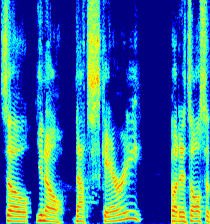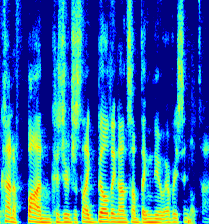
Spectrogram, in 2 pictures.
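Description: Over a very clean recording with a silent background, a man with an ordinary speaking voice and a fairly high pitch talks at a moderate pace, with ordinary pitch variation and big swings in loudness. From US Northeast, Connecticut. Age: 40s. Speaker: tech executive and father. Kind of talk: podcast interview.

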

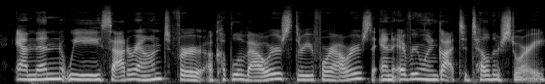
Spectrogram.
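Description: A woman's monotone, flat delivery at a moderate pace, with hardly any pauses, very even loudness, and a very clean recording with a silent background. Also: fairly high pitch for a woman. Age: 50s. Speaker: art therapist and author. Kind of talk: interview.

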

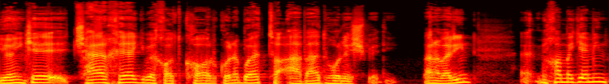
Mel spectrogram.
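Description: In a very clean recording with a silent background, a man with a plain, everyday voice speaks fairly slowly at a fairly high pitch with ordinary pitch variation. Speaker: podcast host summarizing business books. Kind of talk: scripted narration of a book summary.

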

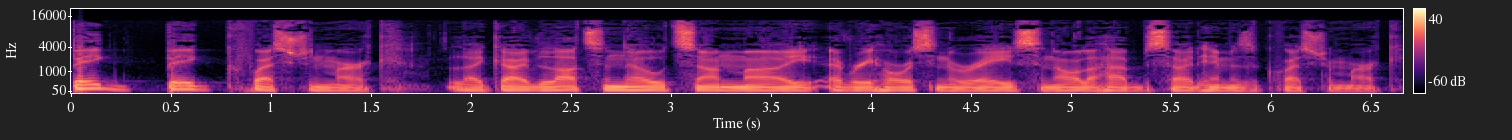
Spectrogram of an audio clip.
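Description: A man with an Irish accent speaks at a moderate pace with hardly any pauses and fairly even intonation. His voice is very deep and low, with a dark, mellow tone, over a quiet background. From Ireland. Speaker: horse farm owner. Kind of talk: casual chat.

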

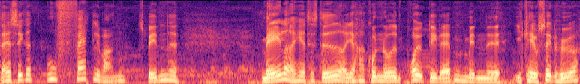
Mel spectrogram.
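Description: There is noticeable background noise behind this man's fairly high voice. He speaks at a fairly slow pace with ordinary pitch variation. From Denmark, Ribe (southwest Jutland). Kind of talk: live field reporting with street interviews. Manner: animated.

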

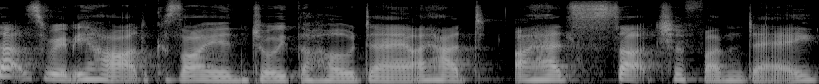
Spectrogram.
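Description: A woman with a British accent and vocal fry talks at a fairly quick pace. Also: very clean recording, silent background. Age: 30s. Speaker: podcast co-host's partner. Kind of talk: casual chat.

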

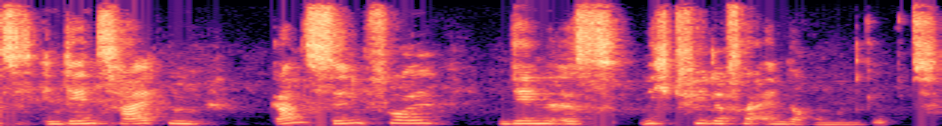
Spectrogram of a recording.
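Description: Pitched fairly high, a woman with a plain, everyday voice speaks with ordinary pitch variation. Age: 50s. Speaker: sex therapist and author. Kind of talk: interview.

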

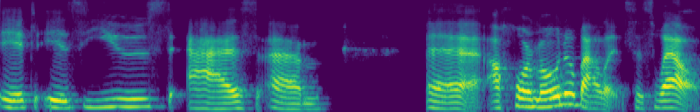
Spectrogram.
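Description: Talking at a very slow pace, a woman with an American accent uses a medium pitch and ordinary pitch variation. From Pennsylvania, US. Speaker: author and herbalist. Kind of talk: interview. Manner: halting, many fillers.

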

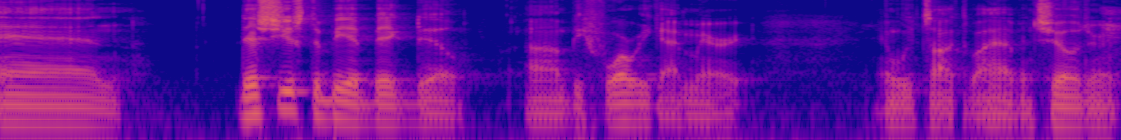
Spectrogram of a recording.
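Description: Very deep and low with vocal fry, a man talks at a fairly quick pace with lively intonation and long, frequent pauses. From US Midwest, south side of Chicago. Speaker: entrepreneur. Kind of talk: interview.

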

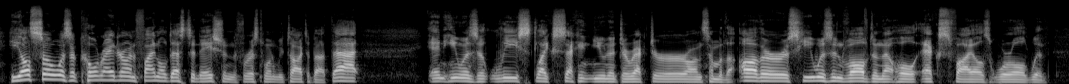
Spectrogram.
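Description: In an unremarkable speaking voice, a man talks at a fairly quick pace with lively intonation, on a very clean, dry, close recording with a silent background and no echo. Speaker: podcast host. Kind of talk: casual chat.

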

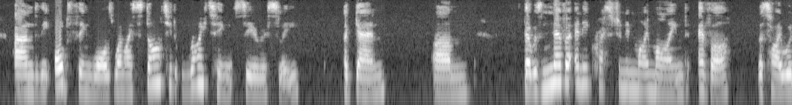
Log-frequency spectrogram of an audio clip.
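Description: With a British accent, a woman speaks at a fairly slow pace with ordinary pitch variation. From England. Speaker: author. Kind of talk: casual interview conversation.

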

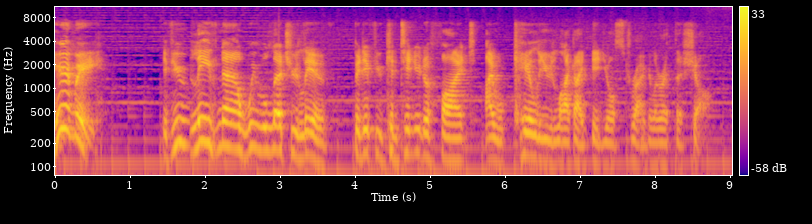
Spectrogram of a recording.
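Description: A booming put-on character voice moves at a moderate pace. Clear music plays in the background. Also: man, fairly high pitch for a man. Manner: commanding, threatening.

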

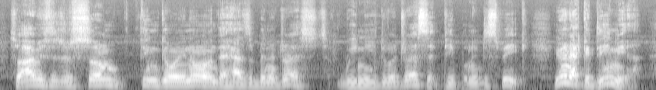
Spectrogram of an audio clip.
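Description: With music in the background, a man talks at a fairly high pitch and a fairly quick pace, animated, with lively intonation and hardly any pauses. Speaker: skydiving podcast host. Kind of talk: casual interview chat, profane. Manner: casual, profane, animated.

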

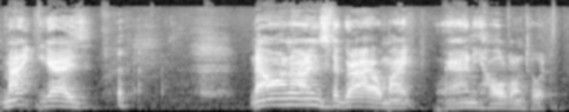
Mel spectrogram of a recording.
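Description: A man's raspy, put-on character voice at medium pitch, with lively intonation, a fairly slow pace and long, frequent pauses. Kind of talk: casual, Australian-style 'mate'. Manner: wise, measured.

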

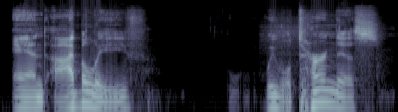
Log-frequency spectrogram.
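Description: The recording is very clean with a silent background and a dry, close sound with no echo, as a man speaks at a very slow pace. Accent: Mississippi. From South Mississippi. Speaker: parade founder and event organizer. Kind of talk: casual interview.

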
